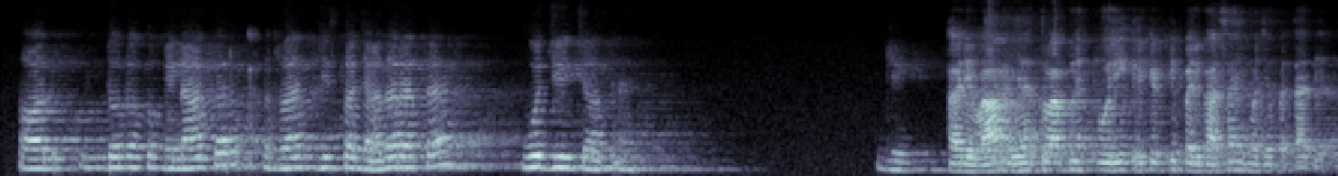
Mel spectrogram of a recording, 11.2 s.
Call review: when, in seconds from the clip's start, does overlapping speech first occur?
none

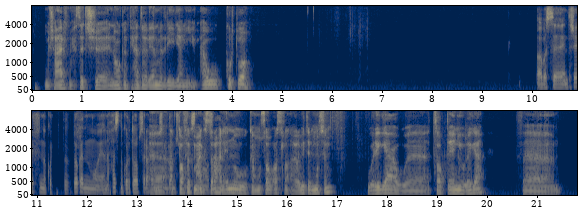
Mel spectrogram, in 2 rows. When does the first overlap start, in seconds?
13.2 s

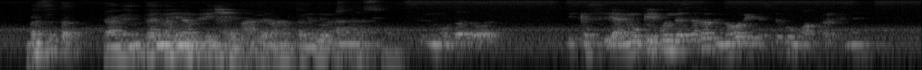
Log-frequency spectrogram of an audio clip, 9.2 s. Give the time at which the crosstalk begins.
1.4 s

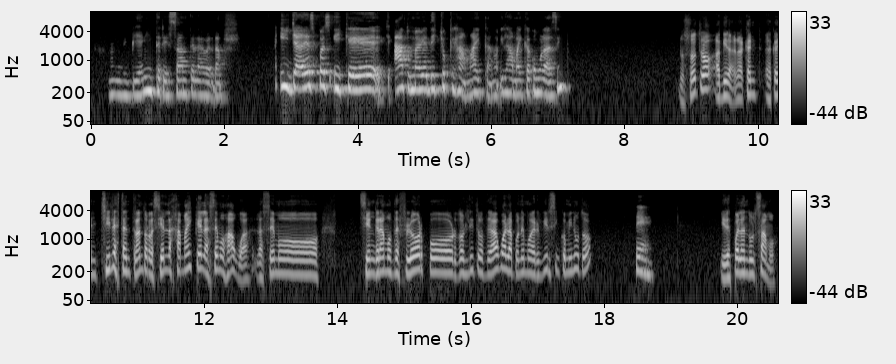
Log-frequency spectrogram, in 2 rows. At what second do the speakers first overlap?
none

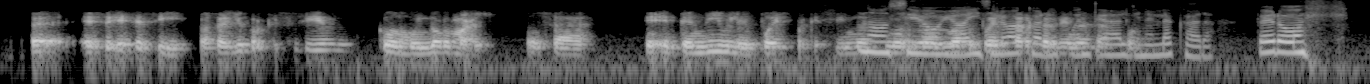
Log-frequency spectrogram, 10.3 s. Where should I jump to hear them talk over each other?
6.5 s

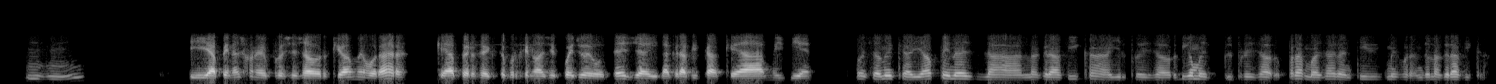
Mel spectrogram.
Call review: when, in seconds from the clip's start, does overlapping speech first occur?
none

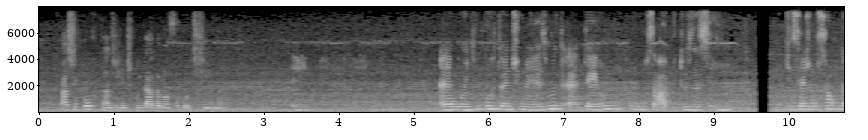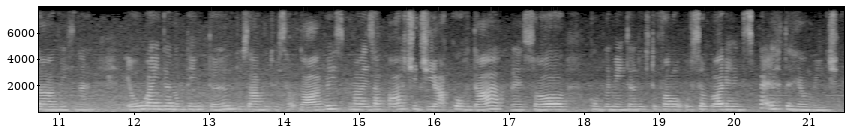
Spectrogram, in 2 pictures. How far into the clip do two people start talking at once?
none

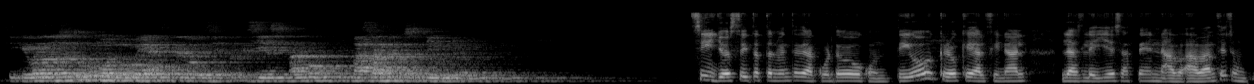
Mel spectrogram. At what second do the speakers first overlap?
none

